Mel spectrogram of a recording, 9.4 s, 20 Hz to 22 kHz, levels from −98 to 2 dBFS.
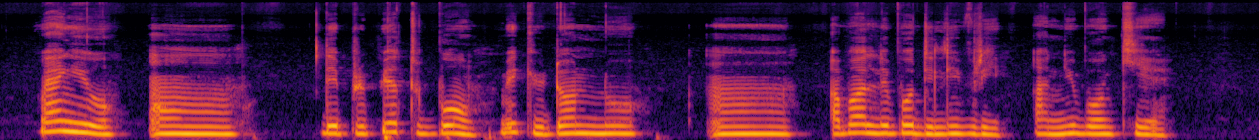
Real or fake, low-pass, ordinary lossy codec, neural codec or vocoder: real; none; none; none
